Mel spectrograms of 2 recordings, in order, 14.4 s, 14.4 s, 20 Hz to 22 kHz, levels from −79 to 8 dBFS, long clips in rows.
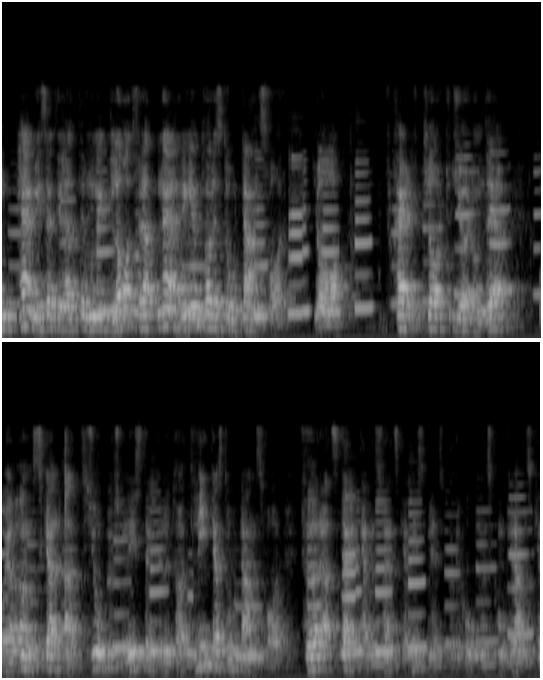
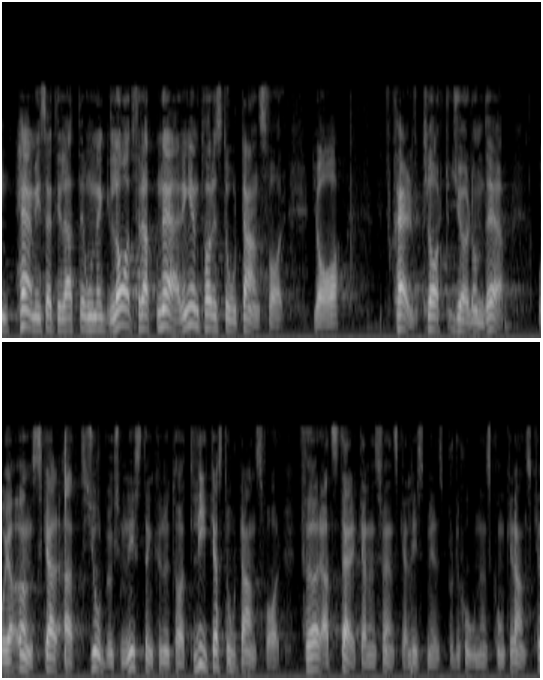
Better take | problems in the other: second | background sound (Wind instrument, woodwind instrument); 8 dB below the speech // room echo; dies away in 0.6 s

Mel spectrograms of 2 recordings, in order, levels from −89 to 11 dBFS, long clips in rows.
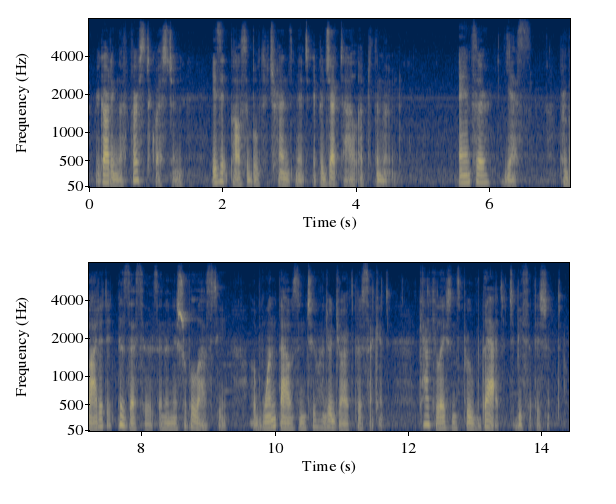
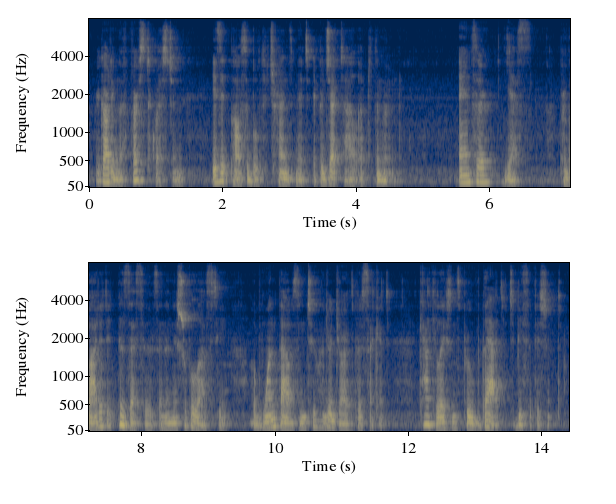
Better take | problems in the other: first | room echo; dies away in 0.4 s

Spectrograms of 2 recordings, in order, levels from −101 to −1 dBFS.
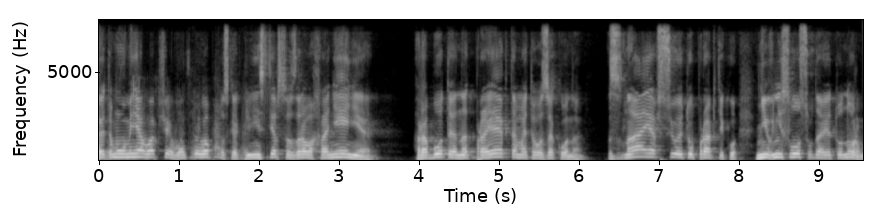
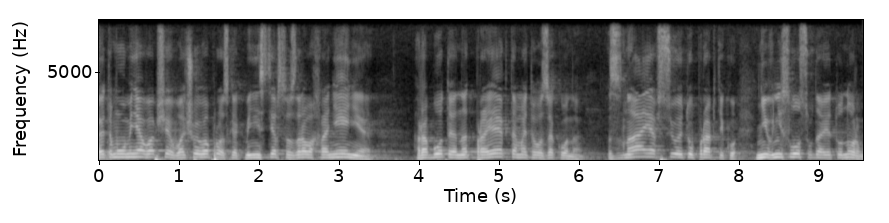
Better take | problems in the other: second | noise reduction (neural mask model DeepFilterNet 3)

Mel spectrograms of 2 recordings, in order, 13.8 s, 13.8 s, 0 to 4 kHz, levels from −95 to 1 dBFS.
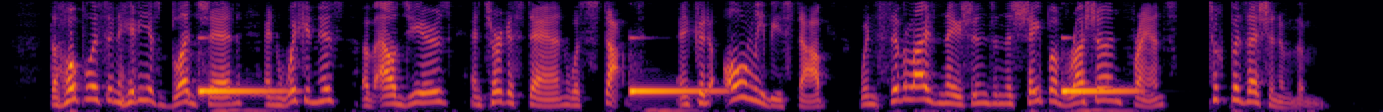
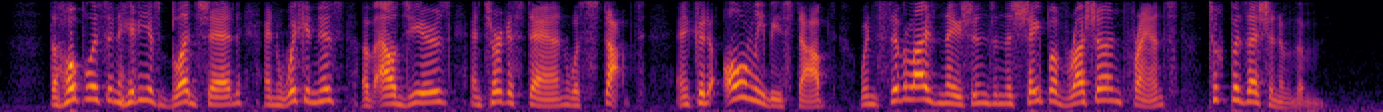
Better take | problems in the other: second | noise reduction (classical method Wiener filter)

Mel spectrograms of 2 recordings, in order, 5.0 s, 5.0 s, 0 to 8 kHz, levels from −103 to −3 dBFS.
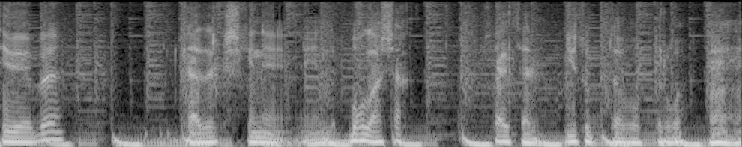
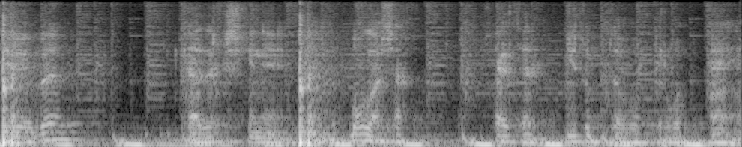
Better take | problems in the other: first | background sound (Fireworks); 1 dB below the speech // room echo; dies away in 0.7 s

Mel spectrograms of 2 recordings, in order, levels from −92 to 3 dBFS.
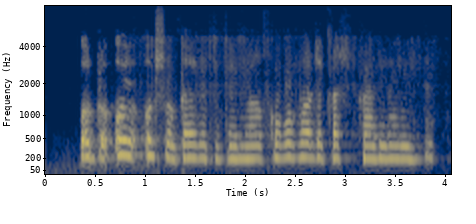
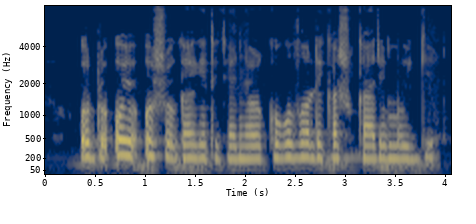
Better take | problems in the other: second | noise reduction (neural mask model DeepFilterNet 3)

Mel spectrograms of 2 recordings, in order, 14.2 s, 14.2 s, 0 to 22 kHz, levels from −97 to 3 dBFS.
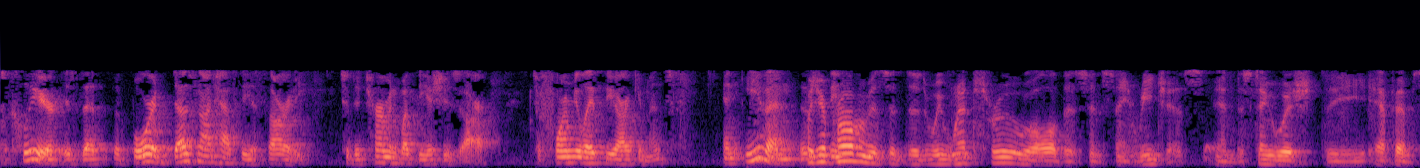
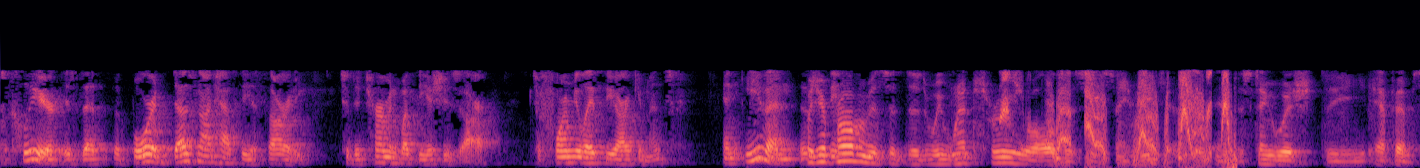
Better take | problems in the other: first | noise reduction (neural mask model Resemble Enhance denoiser)

